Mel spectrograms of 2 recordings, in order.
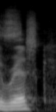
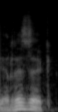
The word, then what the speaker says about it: Rizk: I just say Risk, just to make like it the game. easy on people. But the official pronunciation would be Rizk.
